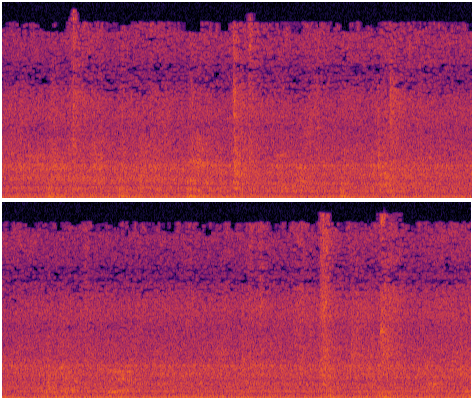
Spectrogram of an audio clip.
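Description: Forklift engine idling steadily, with a few short knocks and clanks from the work in the container.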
